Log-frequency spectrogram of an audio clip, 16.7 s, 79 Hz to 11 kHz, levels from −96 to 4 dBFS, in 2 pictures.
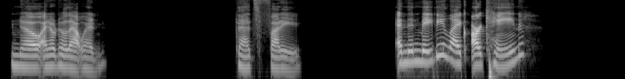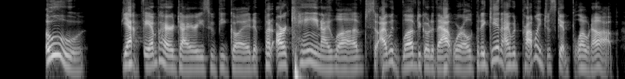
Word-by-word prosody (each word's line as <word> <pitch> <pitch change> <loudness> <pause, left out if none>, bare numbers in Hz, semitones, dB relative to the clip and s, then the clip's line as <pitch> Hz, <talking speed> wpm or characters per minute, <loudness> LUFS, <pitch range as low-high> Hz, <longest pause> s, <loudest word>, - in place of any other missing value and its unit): No, 170 -2 -2
I - - 0
don't 180 +1 -6
know 175 -2 -6
that 155 -2 -1
one. 160 +6 -12 1.7
That's 165 -4 -9
funny. 155 -3 -7 1.3
And 220 - +2
then 230 +1 -5
maybe 240 +10 0
like 230 -8 0
Arcane? 195 - +2 2.0
Ooh, 175 - +2 0.5
yeah, 210 +1 +8
Vampire 180 -2 +4
Diaries 155 0 -2
would 165 -3 -19
be 170 - -13
good, 145 0 -6
but 195 -1 0
Arcane 205 +1 +3
I 155 -1 0
loved, 150 0 -3
so - - -8
I - - +7
would 240 - -9
love 180 +2 +4
to 190 - -7
go - - -4
to 160 - -7
that 160 +1 +6
world 155 -1 -5
but 195 - -10
again, 260 +9 -2
I - - +3
would 195 -1 -11
probably - - +1
just 170 -2 -14
get - - -3
blown - - -4
up. - - -1
170 Hz, 150 wpm, -23 LUFS, 155-200 Hz, 2.0 s, yeah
